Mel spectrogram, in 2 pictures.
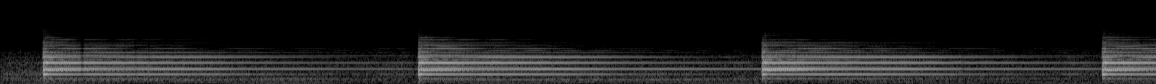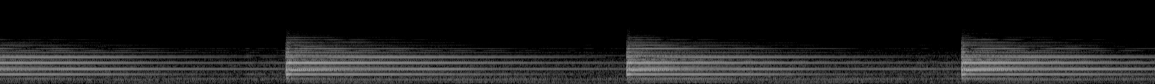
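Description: The hour bell of the Kremlin's Spasskaya Tower clock striking midnight, seven slow strokes about three and a half seconds apart, each ringing on and fading before the next.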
